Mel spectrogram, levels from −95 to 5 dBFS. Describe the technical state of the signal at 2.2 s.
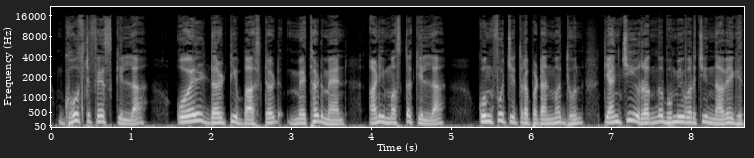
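At 2.2 s the speech signal is intact, with no dropout, clipping, glitch or other fault to be heard.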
